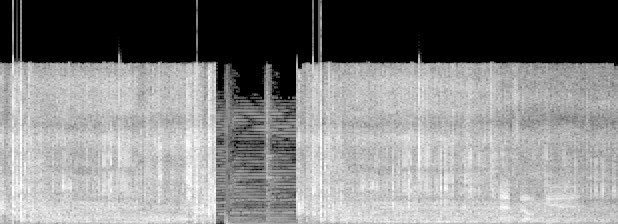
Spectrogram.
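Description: Skateboard landing a hospital flip on a hard court: the board and wheels clack down right at the start, then the wheels roll on, with background music over it.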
